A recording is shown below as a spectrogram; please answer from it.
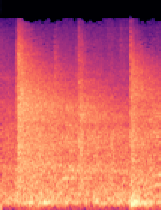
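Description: A basketball strikes the basket on a shot with a sharp, echoing crack about a quarter second in. About a second and a half later it bounces once on the wooden gym floor with a duller thud.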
